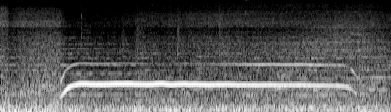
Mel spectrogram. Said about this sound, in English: because after exploring a hidden jungle waterfall that we found along the route,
